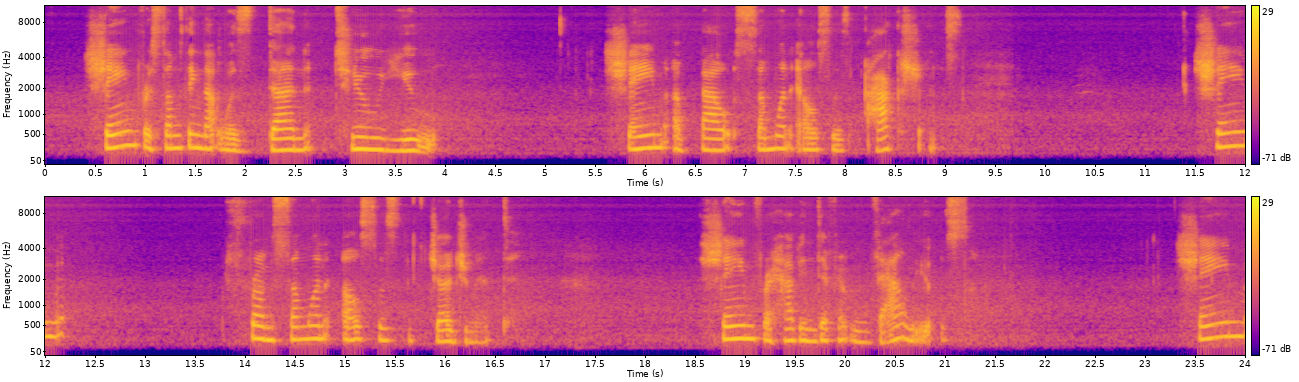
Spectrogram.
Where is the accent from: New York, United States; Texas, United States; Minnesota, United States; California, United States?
California, United States; Stockton; I grew up in Stockton, California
